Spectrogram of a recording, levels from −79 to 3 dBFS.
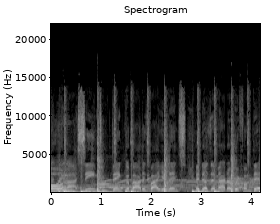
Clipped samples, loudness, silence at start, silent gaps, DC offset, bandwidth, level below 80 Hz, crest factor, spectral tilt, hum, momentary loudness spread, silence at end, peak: under 0.1%; -24 LUFS; 0 s; none; under 0.1%; 15 kHz; -30 dBFS; 18 dB; -5 dB/octave; none; 6 LU; 0 s; -6 dBFS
